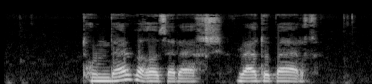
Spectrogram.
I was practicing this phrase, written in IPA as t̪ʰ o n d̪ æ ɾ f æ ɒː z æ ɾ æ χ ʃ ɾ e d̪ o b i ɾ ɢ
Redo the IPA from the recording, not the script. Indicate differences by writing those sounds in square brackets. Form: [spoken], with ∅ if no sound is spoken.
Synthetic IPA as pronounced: t̪ʰ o n d̪ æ ɾ [v] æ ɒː z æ ɾ æ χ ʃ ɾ [æ] d̪ o b [æ] ɾ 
